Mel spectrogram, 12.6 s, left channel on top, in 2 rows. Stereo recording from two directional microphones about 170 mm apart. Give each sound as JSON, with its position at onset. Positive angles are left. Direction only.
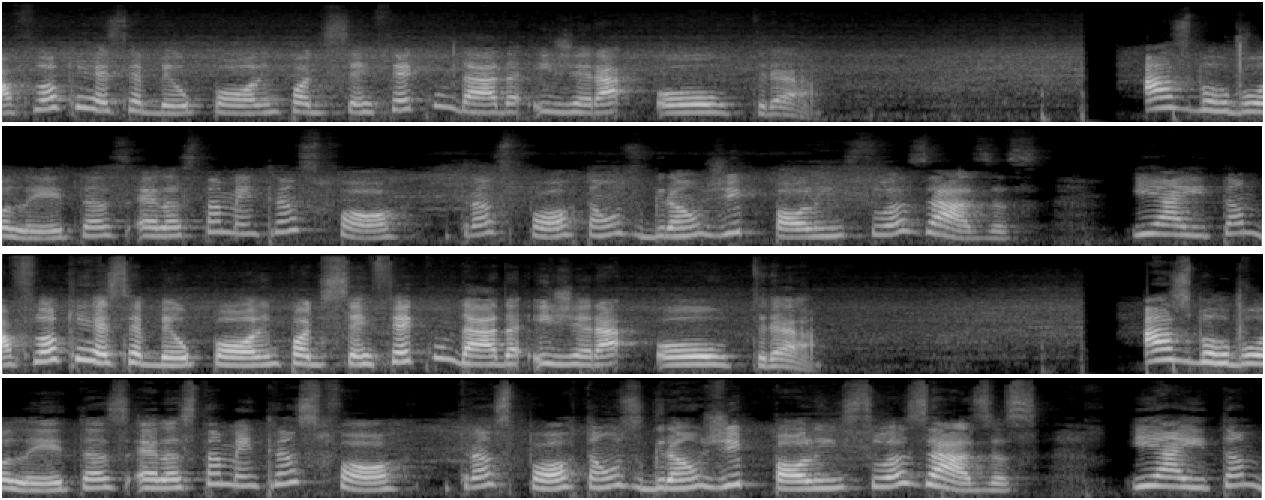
{"t": 0.0, "sound": "a woman's voice", "side_deg": -35}
{"t": 3.8, "sound": "a woman's voice", "side_deg": -40}
{"t": 5.6, "sound": "a woman's voice", "side_deg": -40}
{"t": 6.2, "sound": "a woman's voice", "side_deg": -25}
